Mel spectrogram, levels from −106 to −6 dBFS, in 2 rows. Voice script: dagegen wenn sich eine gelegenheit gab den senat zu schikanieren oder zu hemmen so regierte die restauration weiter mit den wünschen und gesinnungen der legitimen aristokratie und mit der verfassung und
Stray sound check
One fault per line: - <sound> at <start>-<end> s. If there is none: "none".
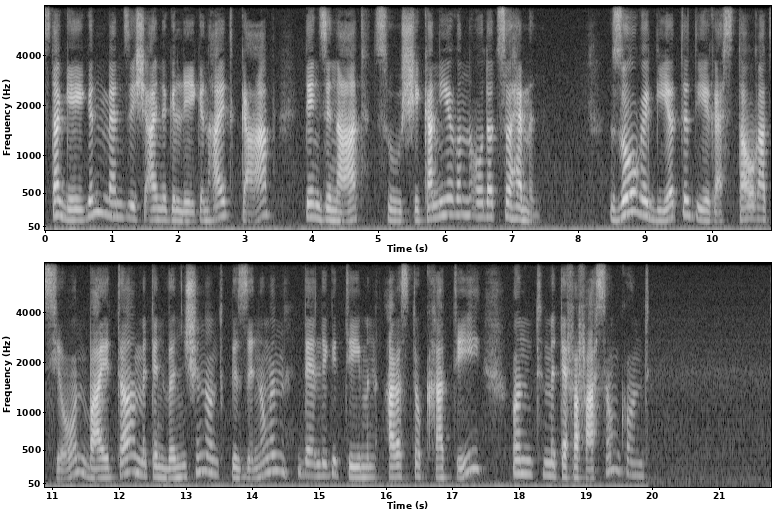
none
